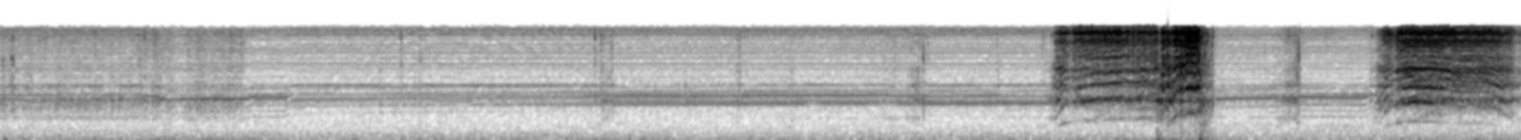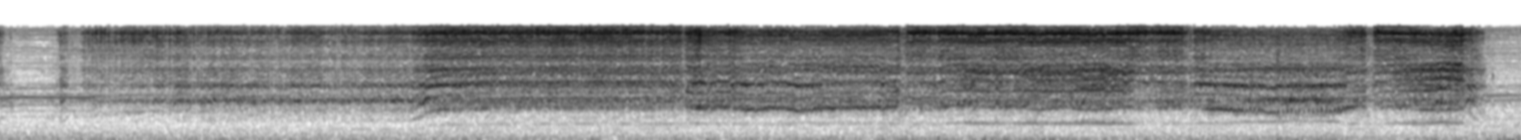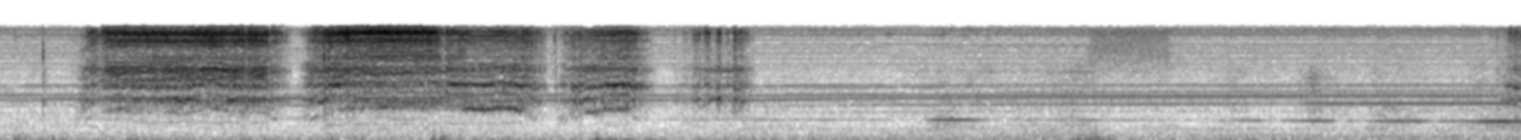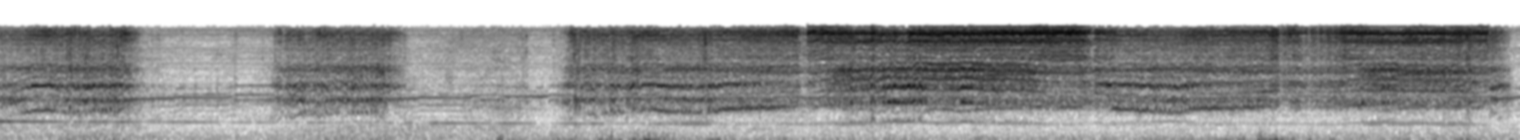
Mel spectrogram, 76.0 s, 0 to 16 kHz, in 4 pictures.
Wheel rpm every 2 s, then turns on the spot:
20, 10, 0, 0, 0, 0, 50, 90, 30, 70, 60, 70, 100, 110, 110, 110, 110, 110, 80, 30, 90, 100, 80, 30, 0, 0, 0, 0, 50, 40, 60, 10, 100, 110, 110, 110, 120, 100.
0-4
